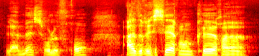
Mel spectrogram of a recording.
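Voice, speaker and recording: Lowish voiced guy reading a storybook, bouncy expressive delivery. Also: normal speed. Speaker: narrator.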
